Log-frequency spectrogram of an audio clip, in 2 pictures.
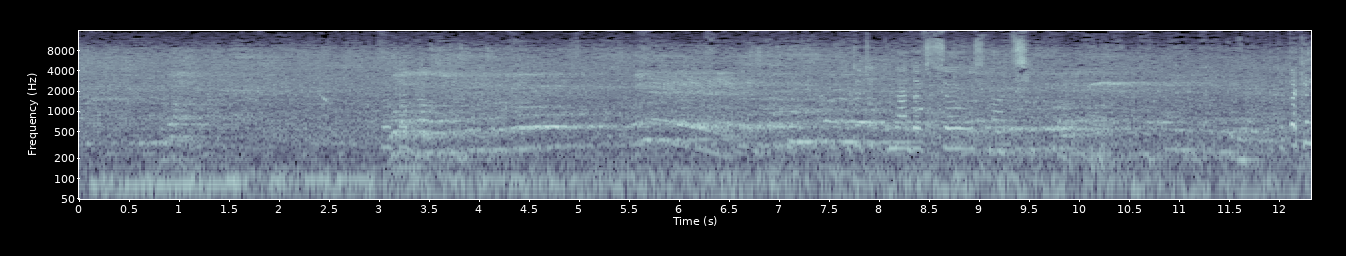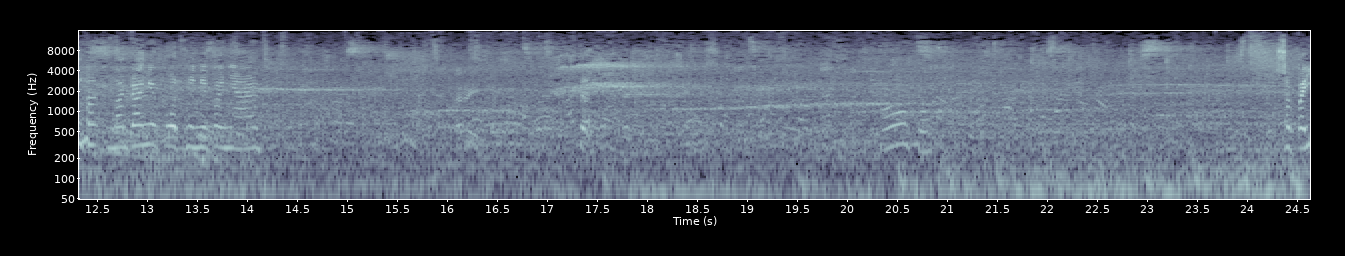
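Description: A crowd chatters and murmurs all around in a large echoing hall.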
